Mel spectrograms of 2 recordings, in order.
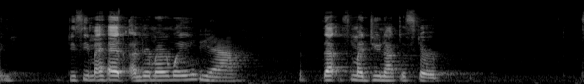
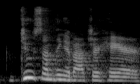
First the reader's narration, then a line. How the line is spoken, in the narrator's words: she snapped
